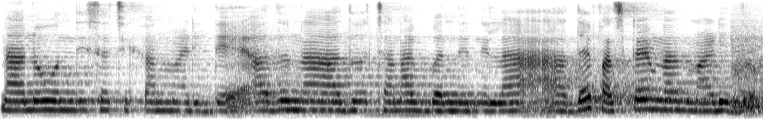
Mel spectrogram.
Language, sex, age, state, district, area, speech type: Kannada, female, 30-45, Karnataka, Hassan, urban, spontaneous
